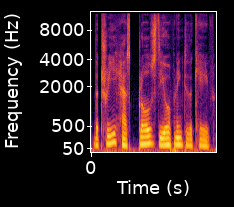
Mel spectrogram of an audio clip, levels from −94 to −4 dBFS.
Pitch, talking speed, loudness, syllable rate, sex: 120 Hz, 215 wpm, -17 LUFS, 5.3 syllables/s, male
